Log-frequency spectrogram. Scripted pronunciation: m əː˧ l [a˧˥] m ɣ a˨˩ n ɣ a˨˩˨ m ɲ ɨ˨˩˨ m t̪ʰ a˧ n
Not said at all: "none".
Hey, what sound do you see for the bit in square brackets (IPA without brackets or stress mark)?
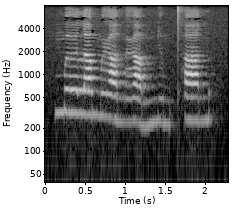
a˧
